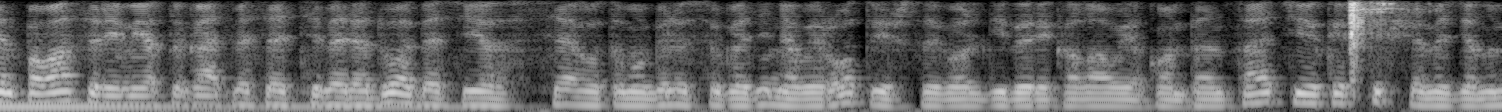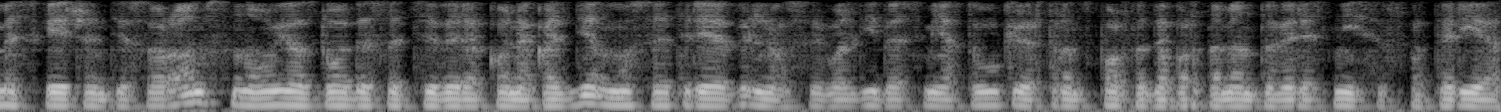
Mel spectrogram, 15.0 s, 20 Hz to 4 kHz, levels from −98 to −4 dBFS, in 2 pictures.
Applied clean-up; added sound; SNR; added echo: none; Shatter; -3 dB; reverberation time 0.2 s.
